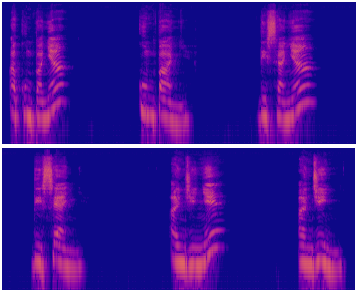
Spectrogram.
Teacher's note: Per articular correctament el so que correspon a la combinació NY, és a dir, el so de la consonant nasal palatal, has de fer com si volguessis pronunciar una N. Però el dors de la llengua, és a dir, la part central de la llengua, ha de tocar el paladar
